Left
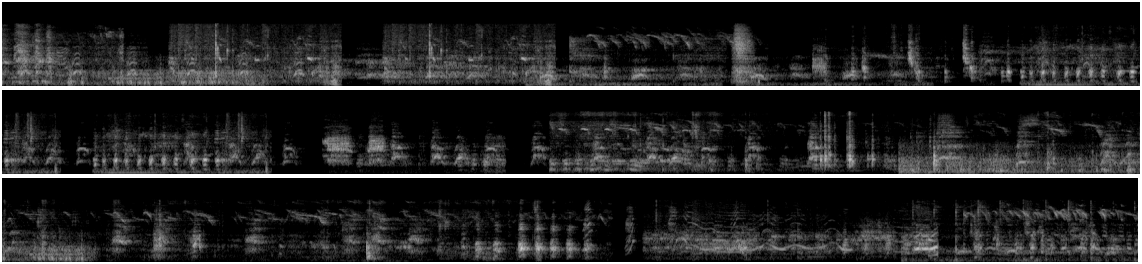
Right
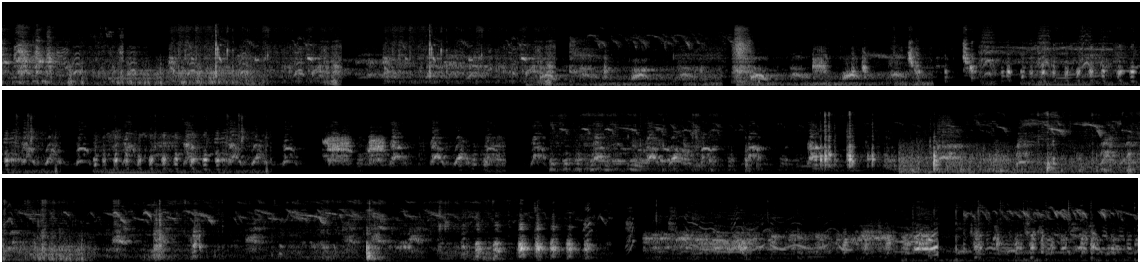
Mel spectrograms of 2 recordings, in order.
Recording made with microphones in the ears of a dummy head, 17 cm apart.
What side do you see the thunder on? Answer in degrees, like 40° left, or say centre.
30° left.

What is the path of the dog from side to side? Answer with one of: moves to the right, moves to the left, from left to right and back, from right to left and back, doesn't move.
from left to right and back.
